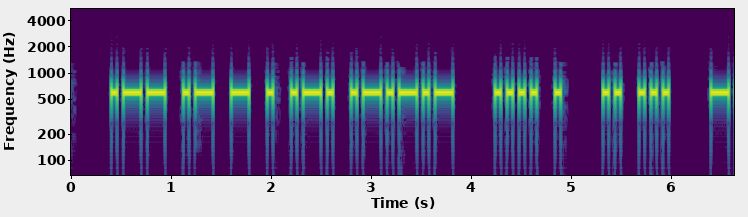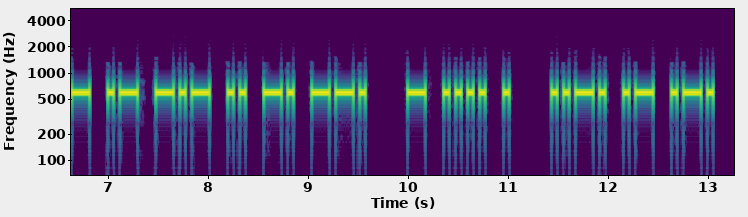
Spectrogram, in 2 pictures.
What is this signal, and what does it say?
Morse code, heard as a keyed tone, about 20 wpm, 600 Hz. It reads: WATER. HE IS MAKING THE FAR
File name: the old man and the sea part 2 20wpm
